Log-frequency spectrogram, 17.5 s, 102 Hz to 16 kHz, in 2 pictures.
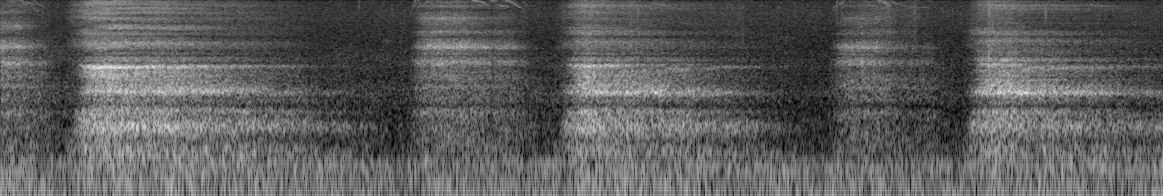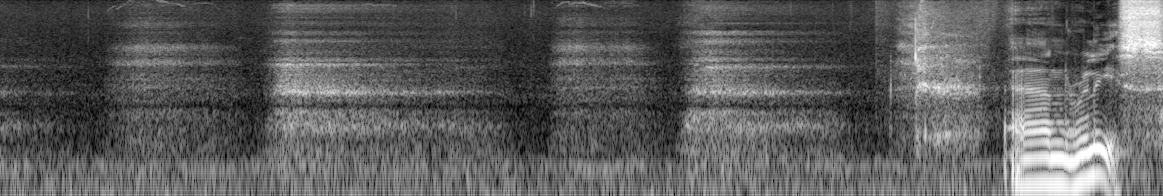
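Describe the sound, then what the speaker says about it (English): Slow, deep yoga breaths taken while holding a shoulder stretch, audible as a steady rhythm of about five long, close, breathy inhales and exhales, with a louder rustle near the end. "take 5 breaths here."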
